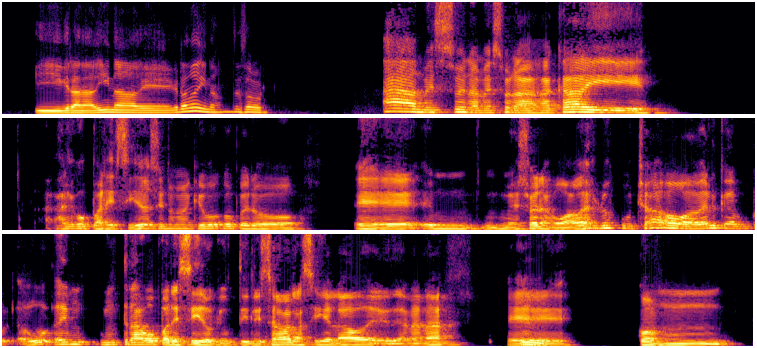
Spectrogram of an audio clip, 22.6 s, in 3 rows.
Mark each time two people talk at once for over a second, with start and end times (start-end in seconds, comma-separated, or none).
none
